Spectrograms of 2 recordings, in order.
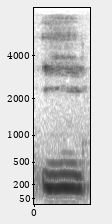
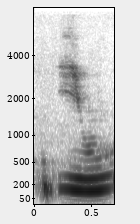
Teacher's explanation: So E is a front vowel because the tongue is towards the front, and U is a back vowel because the tongue is towards the back.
